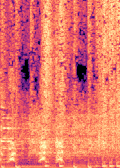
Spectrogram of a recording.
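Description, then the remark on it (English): A dog barks several times in quick, yappy bursts over a bouncy, rhythmic musical backing, the barks loud in a short jingle for the segment Bruce Perky's Dog of the Week. “Now it's time for Bruce Perky's Dog of the Week.”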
